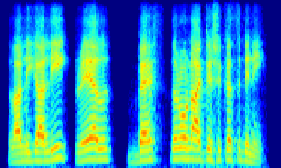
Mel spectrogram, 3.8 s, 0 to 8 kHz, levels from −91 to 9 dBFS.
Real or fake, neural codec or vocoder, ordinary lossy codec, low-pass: fake; codec, 16 kHz, 0.2 kbps, FocalCodec; Opus, 24 kbps; 7.2 kHz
